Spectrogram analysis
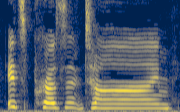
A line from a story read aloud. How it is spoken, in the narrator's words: Ian yelled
